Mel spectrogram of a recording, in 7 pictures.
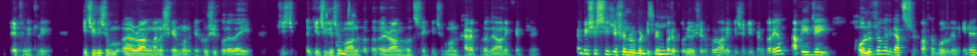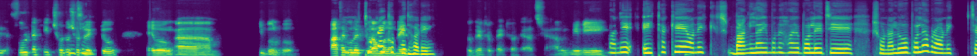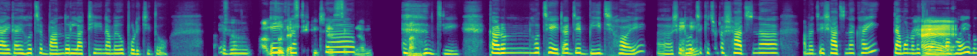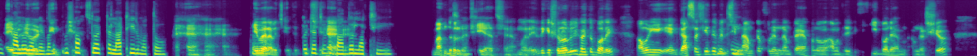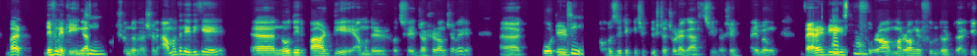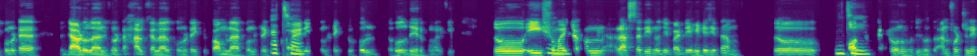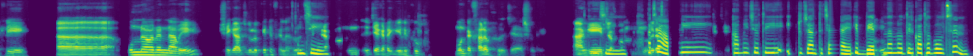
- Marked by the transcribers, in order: in English: "ডেফেনেটলি"; in English: "situation"; scoff; unintelligible speech; scoff; tapping; scoff; in English: "I'm not sure but definitely"; "কৃষ্ণচূড়া" said as "কৃষ্টচোড়া"; in English: "ভ্যারাইটিজ"; in English: "Unfortunately"
- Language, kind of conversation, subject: Bengali, unstructured, প্রকৃতির মাঝে সময় কাটালে আপনি কী অনুভব করেন?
